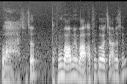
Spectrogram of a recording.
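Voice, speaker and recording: Male pastor, sermon delivery, lively pitch swings, somewhat high voice, dull lo-fi sound. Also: fast talker, creaky, a little hiss or hum. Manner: earnest, animated preaching with rhetorical questions to the congregation.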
